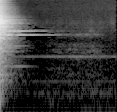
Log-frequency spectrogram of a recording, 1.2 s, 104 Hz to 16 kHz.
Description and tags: Sword Clash (46)
This sound was recorded with an iPod touch (5th gen)
The sound you hear is actually just a couple of large kitchen spatulas clashing together
strike, impact, iPod, clang, steel, ding, clanging, clashing, clank, struck, metallic, ringing, stainless, ping, knife, hit, ring, slashing, ting, metal-on-metal, metal, clash, swords, sword, slash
